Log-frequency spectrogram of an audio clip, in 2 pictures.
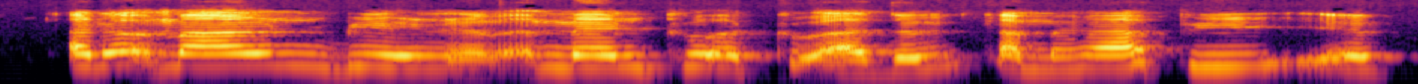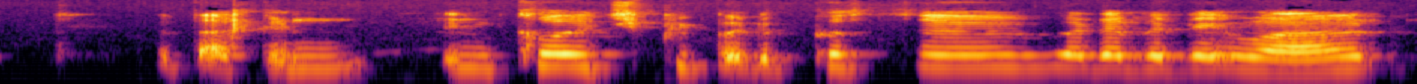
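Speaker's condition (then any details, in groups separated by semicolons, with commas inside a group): Cerebral palsy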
